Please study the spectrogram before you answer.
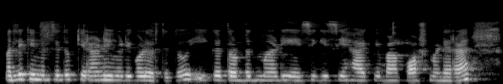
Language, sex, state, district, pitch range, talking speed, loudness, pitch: Kannada, female, Karnataka, Dharwad, 185-210 Hz, 165 wpm, -20 LUFS, 195 Hz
